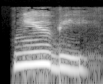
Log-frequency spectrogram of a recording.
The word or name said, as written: nube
